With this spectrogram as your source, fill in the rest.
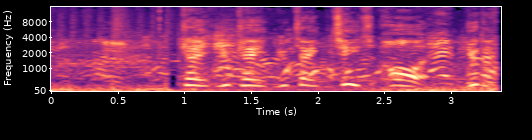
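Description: A man shouts loudly up close.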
